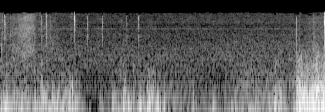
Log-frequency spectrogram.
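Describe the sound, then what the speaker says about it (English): Wind buffets the microphone in continuous gusts on the coast of the Cabot Trail in rain and sleet, a loud rumbling roar with faint ticks of precipitation and a stronger gust at the end. "it is raining and sleeting and windy as anything"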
